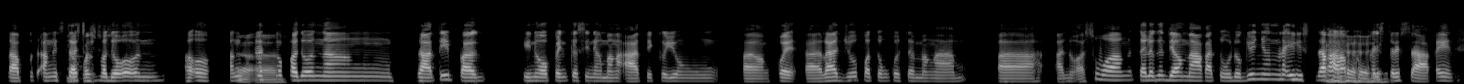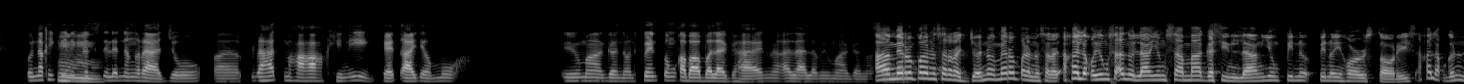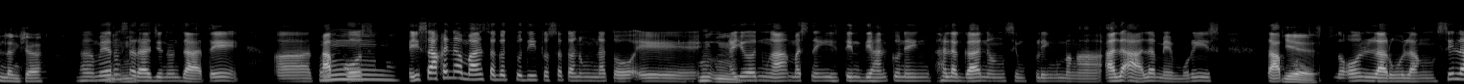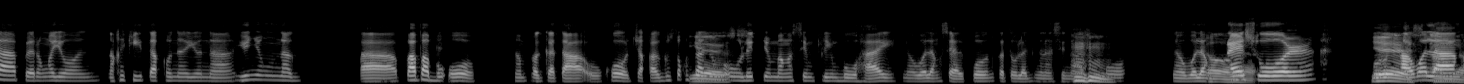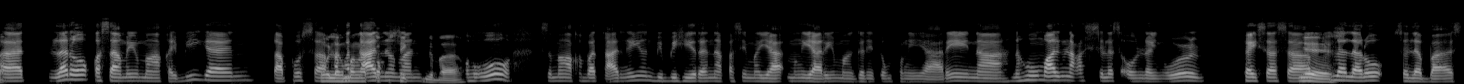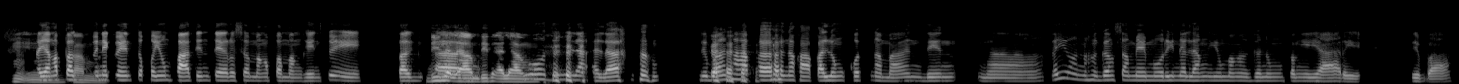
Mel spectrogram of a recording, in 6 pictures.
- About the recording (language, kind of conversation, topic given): Filipino, unstructured, Ano ang mga alaala sa iyong pagkabata na hindi mo malilimutan?
- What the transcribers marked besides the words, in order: laugh; laugh; chuckle; laugh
